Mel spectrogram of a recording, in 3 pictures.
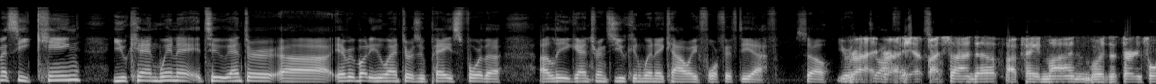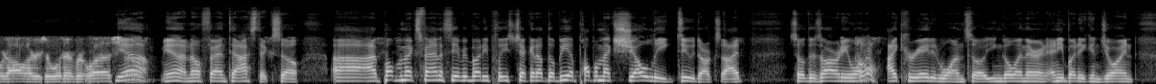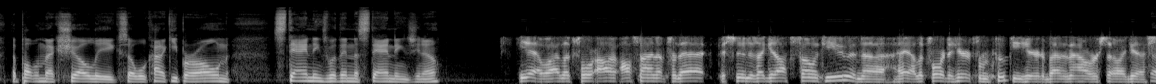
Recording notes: After a couple in studio guests had pressing issues come up, why not have a bunch of long form phone guests hosts tonight? Phone in with the guest host appearances to add a different dynamic to the show.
